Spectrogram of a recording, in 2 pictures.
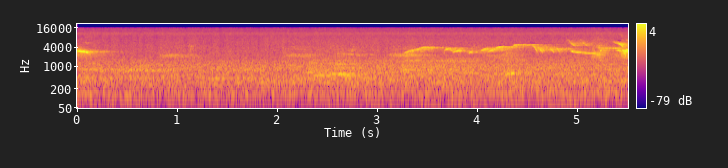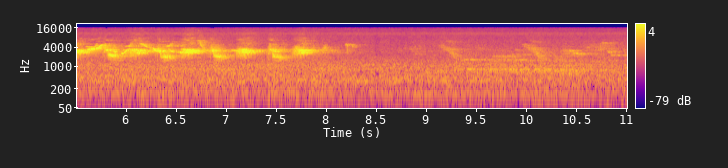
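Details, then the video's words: Oriental magpie-robin singing in Ubon Ratchathani, Thailand, on 2 July 2022, recorded with a Nikon P1000; a faint start builds into a dense run of quick, chattering, whistled notes midway, then fades again. "นกกางเขนบ้าน Oriental Magpie Robin (singing)"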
